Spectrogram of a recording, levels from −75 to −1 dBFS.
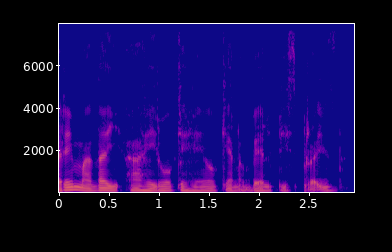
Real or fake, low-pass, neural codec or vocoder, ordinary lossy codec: fake; none; codec, 16 kHz, 16 kbps, FunCodec, trained on Chinese and English, 50 frames a second; none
